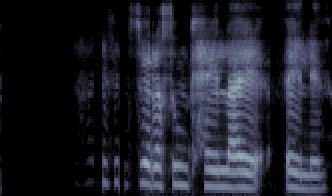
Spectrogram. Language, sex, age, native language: Icelandic, female, 11, Icelandic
